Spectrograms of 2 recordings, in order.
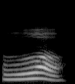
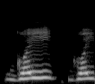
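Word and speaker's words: غير: nyerempet-nyerempet kVA Ya beda kalau ke ini adalah woi woi juga bukan goygoy kalau orang Jawa nih Ya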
